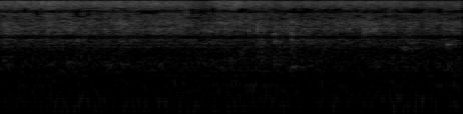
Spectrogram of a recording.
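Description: Tap water runs steadily into a kitchen sink while waiting for it to warm up for washing dishes, a constant broadband gush at moderate level with no talk over it.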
